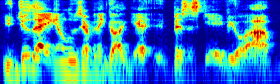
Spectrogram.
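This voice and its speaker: A man's voice: fairly low pitch, animated, racing, a bit bright, slightly rough. A man hosting a casual podcast conversation about recovery, blunt and emphatic, swearing freely. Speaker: podcast host.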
